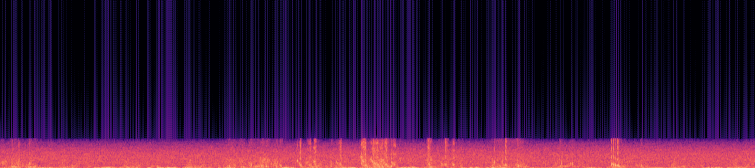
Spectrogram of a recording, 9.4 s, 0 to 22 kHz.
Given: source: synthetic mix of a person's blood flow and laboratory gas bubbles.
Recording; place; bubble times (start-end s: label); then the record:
Doppler ultrasound of blood flow; precordium
0.00-0.07 s: bubbles
0.14-0.48 s: bubbles
2.77-3.53 s: bubbles
3.68-4.01 s: bubbles
4.11-4.32 s: bubbles
4.49-5.04 s: bubbles
5.32-5.45 s: bubbles
5.47-5.79 s: bubbles
6.13-6.62 s: bubbles
6.99-7.07 s: bubbles
7.11-7.20 s: bubbles
7.60-7.83 s: bubbles
8.00-8.13 s: bubbles
From the record:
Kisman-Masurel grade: 233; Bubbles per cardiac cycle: several, 3 to 8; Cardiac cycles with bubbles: 50 to 99%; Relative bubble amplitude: loud (0.450 to 0.775); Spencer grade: 3 (all of the cardiac periods contain showers or single bubble signals, but not dominating or overriding the cardiac motion signals); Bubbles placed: anywhere in the cardiac cycle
